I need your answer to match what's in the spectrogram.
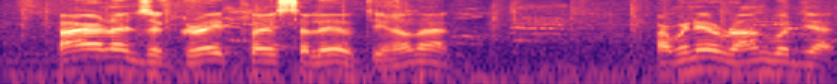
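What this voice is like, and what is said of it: Poor put-on Irish accent. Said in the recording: “Irish accent is about as terrible as”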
